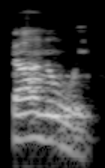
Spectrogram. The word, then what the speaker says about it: canoë: Et lorsqu'on a mis le tréma, les deux points sur le E va devoir se prononcer E. Et ça devient canoë.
